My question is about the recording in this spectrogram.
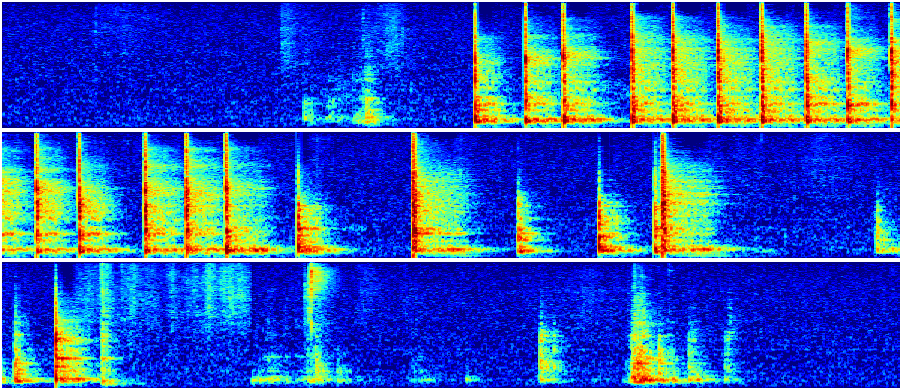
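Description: Small hammer tapping a walnut handle scale down onto the brass pins of a knife tang: a quick even run of about three taps a second, then a few separate harder blows and softer knocks near the end.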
